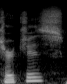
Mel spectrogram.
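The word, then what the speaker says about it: Chvrches: So before that, I wanted to say I don't remember when that came out, but I think it's pronounced Churches, but it uses a V instead of a U.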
